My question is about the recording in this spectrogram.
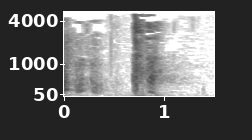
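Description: Throat clearing and coughing from someone about to preach a sermon: two short, rough bursts, the second one louder, followed by near silence.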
